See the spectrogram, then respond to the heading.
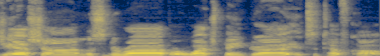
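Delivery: ordinary delivery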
